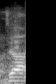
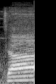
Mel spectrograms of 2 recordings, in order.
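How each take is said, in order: First: যা said short and quick; যা as a quick short syllable; short quick vowel. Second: যা with the aa stretched long; যা as a long, held syllable; drawn-out vowel. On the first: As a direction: cut the vowel of যা short, no stretching. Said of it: "তাড়াতাড়ি". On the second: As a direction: drag out the vowel in যা. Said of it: "বলা যাবে না". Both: Shown as a demonstration.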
